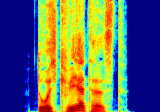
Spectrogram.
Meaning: inflection of durchqueren: 1. second-person singular preterite 2. second-person singular subjunctive II
- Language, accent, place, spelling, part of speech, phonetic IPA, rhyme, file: German, Germany, Berlin, durchquertest, verb, [dʊʁçˈkveːɐ̯təst], -eːɐ̯təst, De-durchquertest.ogg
